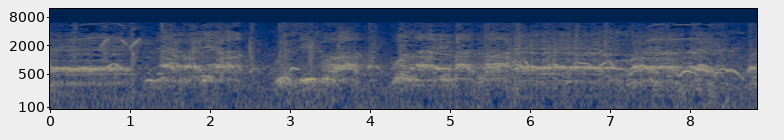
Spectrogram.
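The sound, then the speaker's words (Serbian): A group of Moroccan football fans chants in a city centre in Qatar before the start of the World Cup: loud, rhythmic massed voices in repeated phrases, with short dips between bursts of chanting. “Uživaju slave uoči početka mundijala u Kataru. Ovo što sada čujete, jedna grupica navijača iz Maroka.”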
